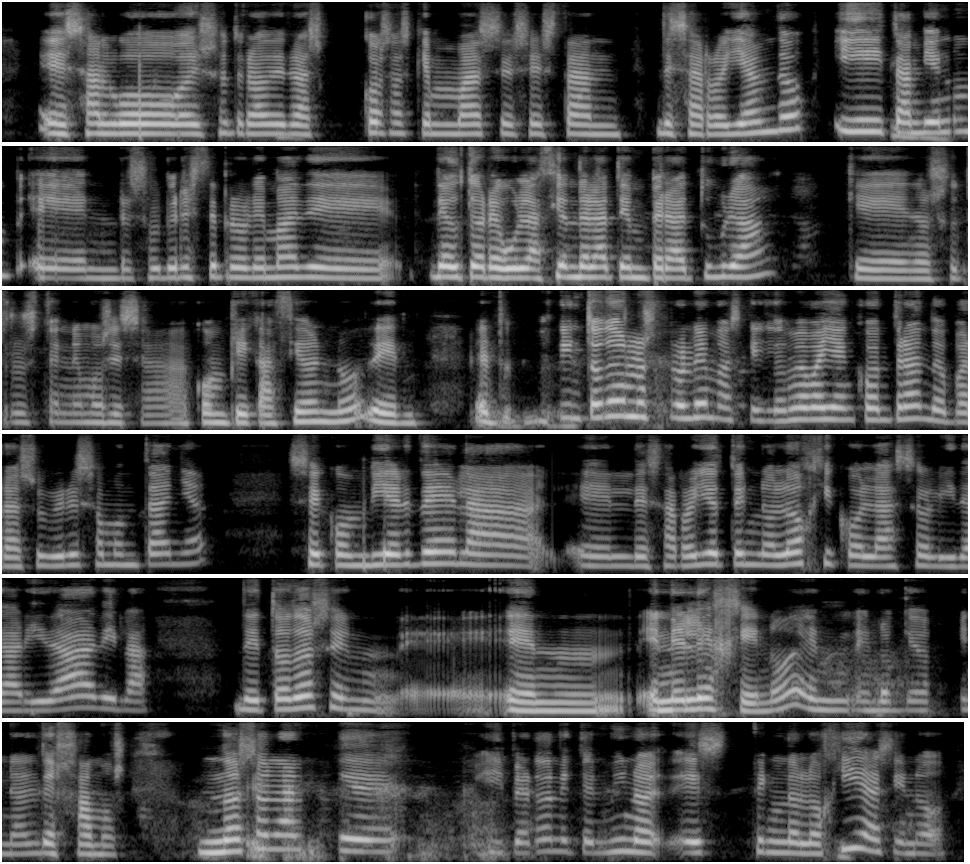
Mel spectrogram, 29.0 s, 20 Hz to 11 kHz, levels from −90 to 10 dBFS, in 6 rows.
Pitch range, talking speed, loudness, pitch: 220-260 Hz, 165 wpm, -21 LUFS, 235 Hz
